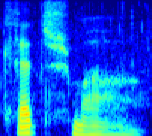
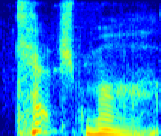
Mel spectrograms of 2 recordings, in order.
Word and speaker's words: Kretzschmar: Yes, hi, I'm Kretzschmar. Kretzschmar.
